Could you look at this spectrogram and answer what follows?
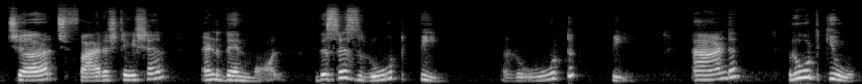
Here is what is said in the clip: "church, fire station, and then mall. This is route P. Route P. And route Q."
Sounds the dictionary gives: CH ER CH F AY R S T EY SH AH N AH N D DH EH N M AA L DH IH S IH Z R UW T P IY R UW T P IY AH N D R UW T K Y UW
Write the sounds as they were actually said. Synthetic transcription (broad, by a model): CH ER CH F AY R S T EY SH AH N AH N D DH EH N M AA L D IH S IH Z R UW T P IY R UW T P IY AH N D R UW T K Y UW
